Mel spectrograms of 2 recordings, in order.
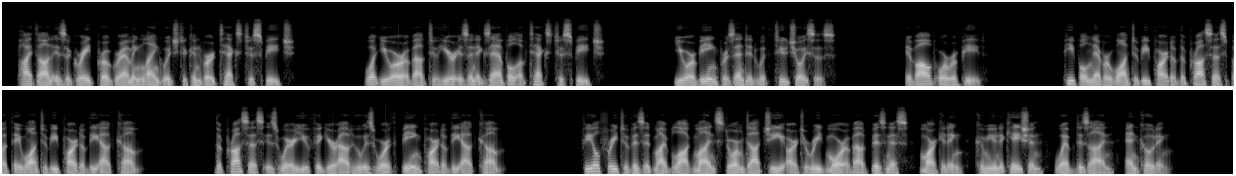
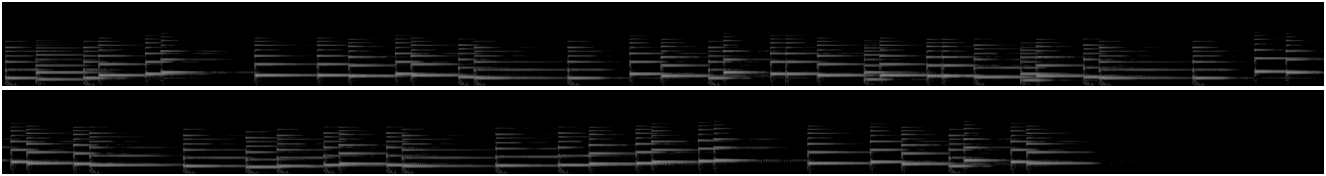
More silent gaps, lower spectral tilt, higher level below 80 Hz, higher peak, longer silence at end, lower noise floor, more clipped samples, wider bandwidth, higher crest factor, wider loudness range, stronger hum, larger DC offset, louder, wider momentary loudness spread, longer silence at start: first, 2.99-3.57 s, 6.09-6.67 s, 8.40-8.99 s, 9.91-10.49 s, 13.80-14.39 s, 17.43-18.01 s vs none; first, -5.5 dB/octave vs -0.5 dB/octave; first, -40 dBFS vs -80 dBFS; first, 0 dBFS vs -28 dBFS; second, 0.5 s vs 2.25 s; first, under -90 dBFS vs -80 dBFS; neither; first, 9.8 kHz vs 5.2 kHz; first, 20 dB vs 14 dB; about the same, 3 LU vs 2 LU; neither; first, 2% vs under 0.1%; first, -20 LUFS vs -42 LUFS; second, 7 LU vs 10 LU; about the same, 0 s vs 0.05 s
